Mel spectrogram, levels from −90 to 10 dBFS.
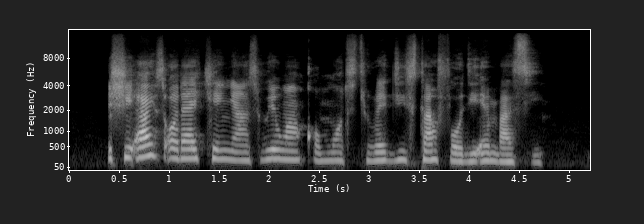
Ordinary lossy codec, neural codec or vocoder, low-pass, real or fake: none; codec, 44.1 kHz, 2.6 kbps, SNAC; 14.4 kHz; fake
